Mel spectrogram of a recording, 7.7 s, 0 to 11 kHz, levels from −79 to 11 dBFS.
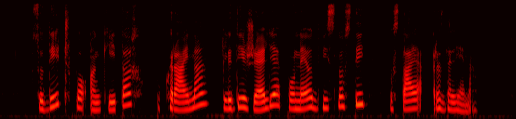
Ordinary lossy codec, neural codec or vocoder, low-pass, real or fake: none; none; 9.9 kHz; real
